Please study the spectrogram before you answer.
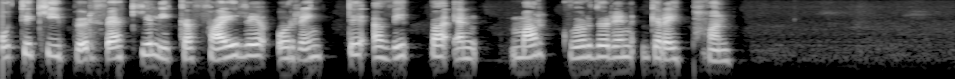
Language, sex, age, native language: Icelandic, female, 40-49, Portuguese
